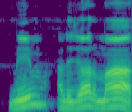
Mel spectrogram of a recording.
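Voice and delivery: usual speaking voice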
